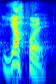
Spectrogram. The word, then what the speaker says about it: Yahweh: Now, we believe that name is pronounced Yahweh. We don't know,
